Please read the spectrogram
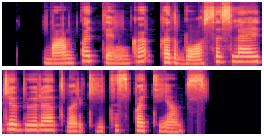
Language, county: Lithuanian, Alytus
